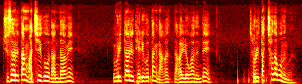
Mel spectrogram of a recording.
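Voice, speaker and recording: A man in his thirties preaching a sermon to a campus congregation. He leads the reading of scripture aloud and tells a personal story in a soft, hushed voice. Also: a little high, lively intonation, fast talker.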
